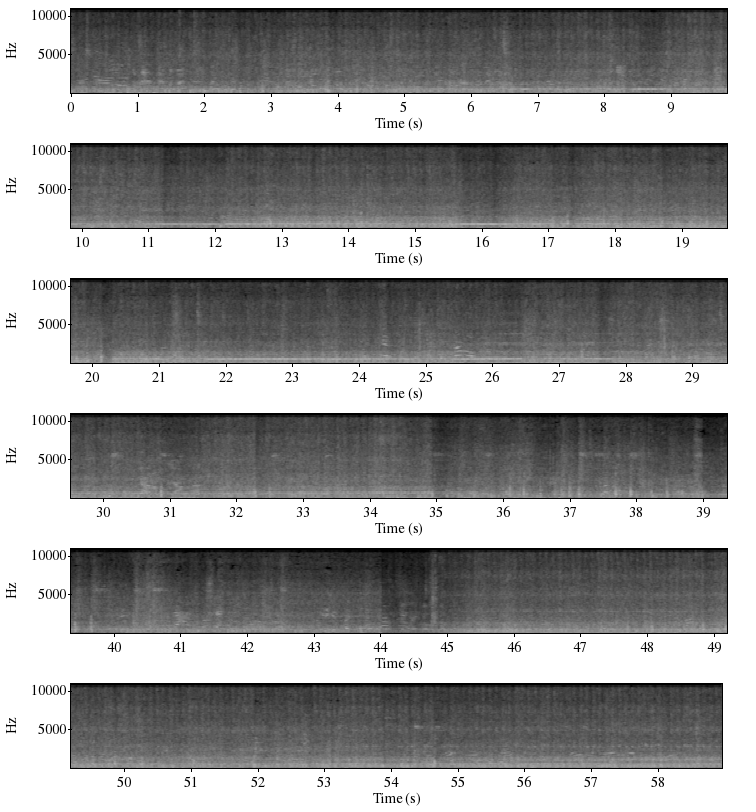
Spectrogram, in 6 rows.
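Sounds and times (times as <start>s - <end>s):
train wheels clattering on rails: 0.0s - 58.9s
high wheel squeal: 14.9s - 18.0s, 20.7s - 31.4s.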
